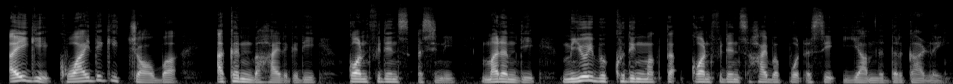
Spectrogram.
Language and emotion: Manipuri, neutral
